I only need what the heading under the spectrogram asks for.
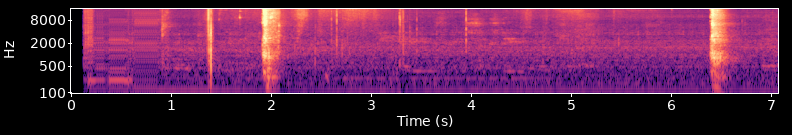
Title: Doge coughing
